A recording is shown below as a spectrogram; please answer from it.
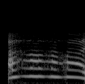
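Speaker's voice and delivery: high, soft, drawn-out "ah"; imitated bird cry. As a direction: mimic the bird's mocking cry, lightly. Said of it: "Il faisait comme ça". (cri d'oiseau moqueur imité)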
